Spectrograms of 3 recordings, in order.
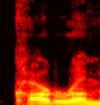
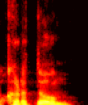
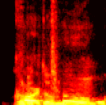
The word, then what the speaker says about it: Khartoum: What's Carterum? Is that or is that Chad's main town? What's the main town in Sudan? Oh, Khartoum. Khartoum. Okay, that's how you pronounce it.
